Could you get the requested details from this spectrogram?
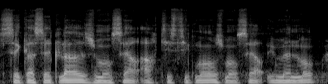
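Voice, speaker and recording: A man's voice amid noticeable background noise. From France, Bordeaux (Senegalese Fula family). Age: 40s. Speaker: slam poet. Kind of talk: interview in a radio report.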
